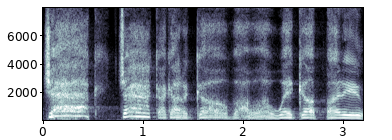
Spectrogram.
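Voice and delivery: mock very high, raspy, rough yelling. Retelling trying to wake a roommate through a door: imitating own past yelling.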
